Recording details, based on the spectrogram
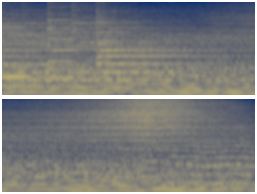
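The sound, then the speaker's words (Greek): A large clock bell rings the hour with a deep, sustained tone, its rich overtones swelling and lingering continuously with no talking, fairly loud and resonant. “Και ενώ η καμπάνα του ρολογιού ακόμη ηχούσε”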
